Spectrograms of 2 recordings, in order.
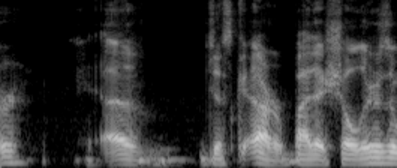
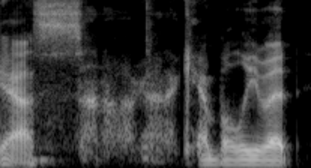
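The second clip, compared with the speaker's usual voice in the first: muttering, much quieter; 6 dB quieter than usual. Describing what Arthur says to himself while looking it over, muttering to himself. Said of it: "muttering to himself".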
